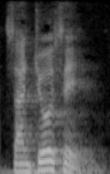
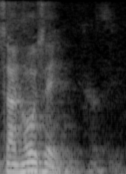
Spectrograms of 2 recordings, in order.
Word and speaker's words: San Jose: When you put J, that means you have to pronounce H.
